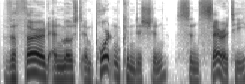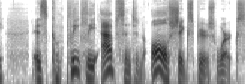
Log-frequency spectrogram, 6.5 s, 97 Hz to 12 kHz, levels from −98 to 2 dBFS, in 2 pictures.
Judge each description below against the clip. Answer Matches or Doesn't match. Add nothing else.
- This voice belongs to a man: Matches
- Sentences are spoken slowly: Matches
